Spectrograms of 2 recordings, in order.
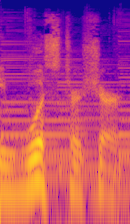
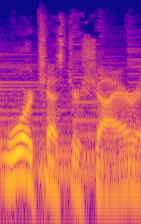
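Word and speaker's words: Worcestershire: The answer, and try saying this one after a couple of pints, is Worcershir, pronounced roughly Worcershir, not Warchestershire, as many an unsuspecting visitor has attempted.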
